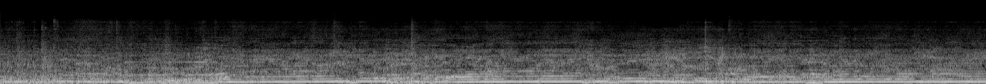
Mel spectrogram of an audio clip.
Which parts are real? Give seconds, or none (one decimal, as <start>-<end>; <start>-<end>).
0.0-0.6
